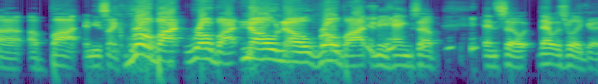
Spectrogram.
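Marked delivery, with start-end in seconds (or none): 1.3-3.7 mock very slow, cross, drawn-out, high-pitched. Retelling a movie scene where a man hangs up on a robocall, imitating angry Tom Hanks. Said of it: "Angry Tom Hanks".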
